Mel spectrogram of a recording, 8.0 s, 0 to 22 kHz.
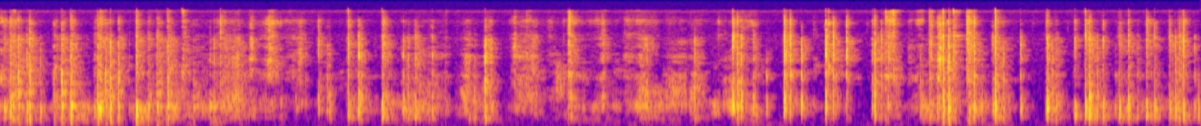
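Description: A hollow red plastic lotion bottle with a printed label is tapped and scratched with long fingernails. It gives dense, rapid clicks and scratchy rustles with a hollow plastic tone near 550 Hz, each tap dying away almost instantly.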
